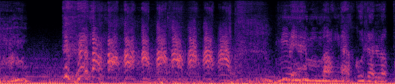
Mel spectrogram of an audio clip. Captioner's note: laughs evilly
